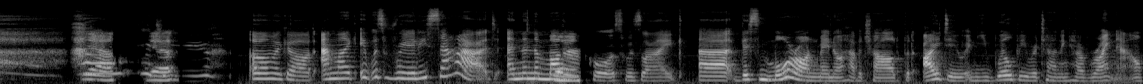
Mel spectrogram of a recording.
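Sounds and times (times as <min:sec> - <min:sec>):
person letting out a sharp voiced gasp: 0:00.0 - 0:00.9
speech: 0:00.8 - 0:01.9, 0:02.5 - 0:11.4.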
